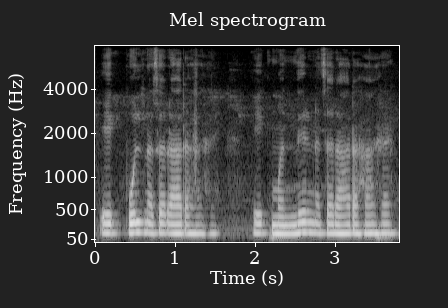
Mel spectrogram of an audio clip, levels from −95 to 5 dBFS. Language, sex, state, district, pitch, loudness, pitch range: Hindi, male, Gujarat, Valsad, 140 Hz, -16 LUFS, 140-145 Hz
